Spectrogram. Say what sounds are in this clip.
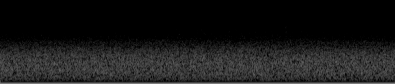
forest ambience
